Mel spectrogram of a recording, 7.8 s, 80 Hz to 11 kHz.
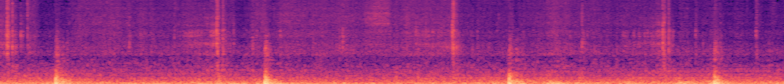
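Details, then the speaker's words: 2009 BMW 5 Series, over 30,000 km: sharp creak from the rear repeating every two seconds or so while turning at about 20-30 km/h. "Si vous dites un virage Écoute, il y aura un grincement derrière"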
